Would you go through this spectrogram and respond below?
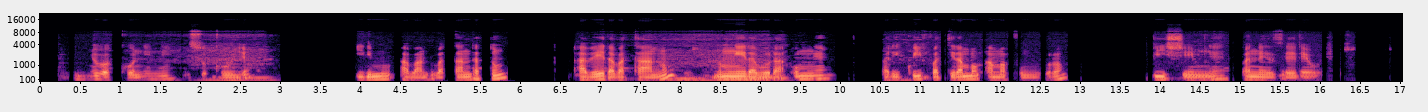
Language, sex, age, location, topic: Kinyarwanda, male, 36-49, Kigali, health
